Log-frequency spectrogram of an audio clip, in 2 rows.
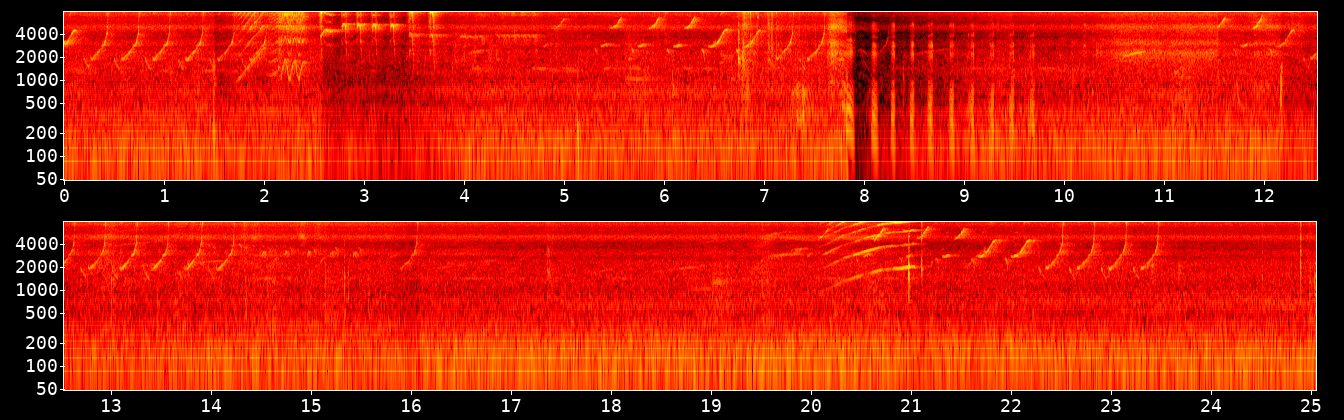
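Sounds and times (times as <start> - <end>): rising whistled bird calls: 0.0 - 7.8, 10.5 - 16.2, 18.7 - 23.6
birds chirping: 0.0 - 16.9, 18.7 - 23.6
steady low rumble: 2.8 - 20.4, 21.1 - 25.0.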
